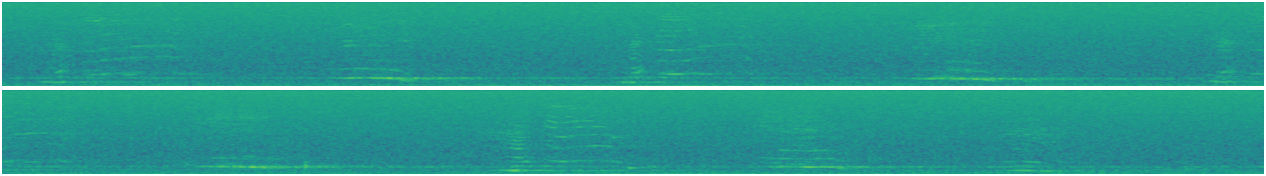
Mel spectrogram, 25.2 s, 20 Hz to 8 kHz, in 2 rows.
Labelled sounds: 0.8	1.8	humpback whale, 1.0 to 4.5 kHz
6.5	6.9	humpback whale, 1.3 to 4.2 kHz
12.7	13.1	humpback whale, 1.5 to 1.7 kHz
18.2	18.7	humpback whale, 0.96 to 2.6 kHz

